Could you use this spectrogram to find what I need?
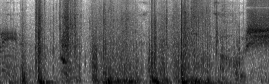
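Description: A knife stabs into a body with wet thuds.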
